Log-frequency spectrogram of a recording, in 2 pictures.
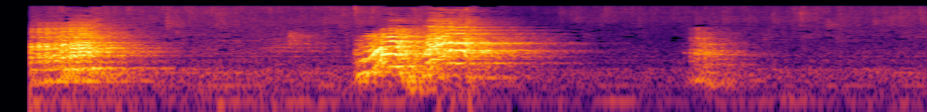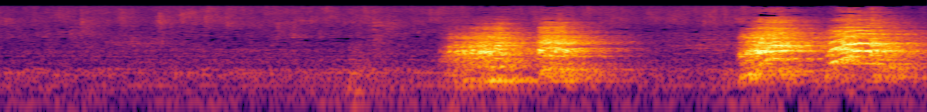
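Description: Scarlet macaw giving loud, harsh, raspy squawks in four main bursts, each about a second long, with a couple of softer squawks between them.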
